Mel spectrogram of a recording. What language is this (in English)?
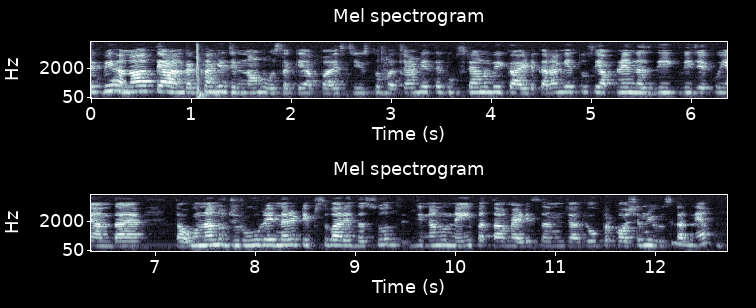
Punjabi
